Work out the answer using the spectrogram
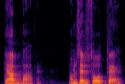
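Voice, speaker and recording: A man's voice: medium pitch, a little fast. A young man teaching an exam-prep lesson, mixing Hindi and English, explaining with energy and acting out the characters.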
